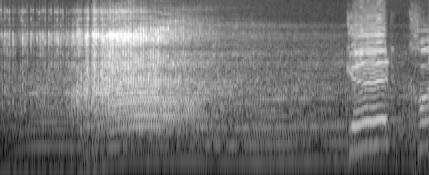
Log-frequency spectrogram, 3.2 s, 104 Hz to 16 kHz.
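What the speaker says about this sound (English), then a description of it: "Good, clean drag race." Drag race cars at a drag strip, one of them a 2002 Chevrolet S10, roar past loudly with engine pitch sweeping as they pass, followed by another rising burst of engine noise near the end.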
